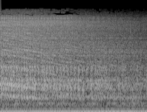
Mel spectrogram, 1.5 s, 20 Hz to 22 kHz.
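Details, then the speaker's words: Evolution Rage 3S 210 mitre saw motor after new brushes: loud, harsh roar with a raspy crackle as the brushes spark heavily at the armature; an armature fault is suspected, and it would wear the brushes out in about ten minutes. "it can be quite noisy but you'll see coil off sparks being emitted here in here that's where the brushes are actually in contact with the armature"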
